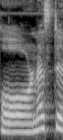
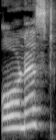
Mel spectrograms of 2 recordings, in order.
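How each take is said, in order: First: The word starts with an h sound. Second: The word starts with a vowel sound. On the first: The speaker calls it wrong. "ഹോണസ്റ്റ് എന്ന് വായിക്കാൻ പാടില്ല" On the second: The speaker calls it right. "ഓണസ്റ്റ് എന്നാണ് വായിക്കുക"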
